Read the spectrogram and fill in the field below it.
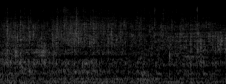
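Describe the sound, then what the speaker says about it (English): Homemade chicken stock poured slowly from a pot through a strainer into a bowl, a continuous soft liquid splashing and trickling, close and steady with no talk. "I've just got my strainer in a bowl. Pour it slowly."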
